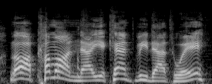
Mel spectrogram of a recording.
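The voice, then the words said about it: Poor put-on Irish accent. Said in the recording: “that's a terrible Irish accent”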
